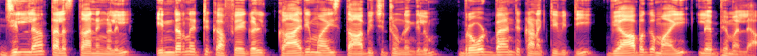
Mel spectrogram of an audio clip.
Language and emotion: Malayalam, neutral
